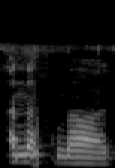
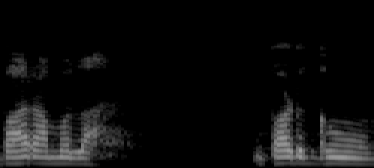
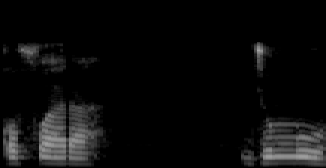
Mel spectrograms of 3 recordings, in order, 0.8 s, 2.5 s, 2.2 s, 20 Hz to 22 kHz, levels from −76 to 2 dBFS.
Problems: constant background noise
